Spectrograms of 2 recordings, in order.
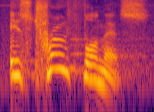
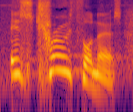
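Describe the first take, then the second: No difference in how they are said.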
